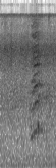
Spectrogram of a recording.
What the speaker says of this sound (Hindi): बारिश हो रही है काफ़ी अच्छी।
